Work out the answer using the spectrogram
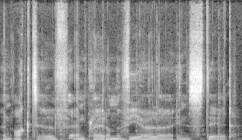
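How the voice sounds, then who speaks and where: A man thinking out loud in a halting mutter as he works through a music composing livestream. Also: fairly low pitch, little pitch movement, vocal fry, slight background noise. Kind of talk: thinking aloud while working, screen-share tutorial stream. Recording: orchestral music playing over voice. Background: orchestral music playback.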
